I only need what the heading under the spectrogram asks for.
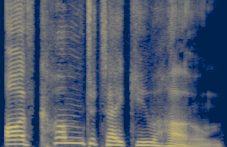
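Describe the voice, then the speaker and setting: A woman's voice: on the low side, huge pitch swings, slow, vocal fry, no echo, studio quality, exaggerated voice. A woman playing a polite but insistent carriage driver in a dramatised audiobook. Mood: courteous, calling out.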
